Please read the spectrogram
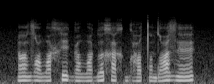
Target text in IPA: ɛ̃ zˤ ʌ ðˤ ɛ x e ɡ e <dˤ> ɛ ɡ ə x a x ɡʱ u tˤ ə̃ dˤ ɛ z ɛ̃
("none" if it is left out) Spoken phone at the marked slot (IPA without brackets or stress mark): ðˤ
